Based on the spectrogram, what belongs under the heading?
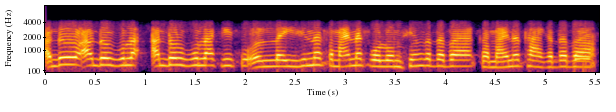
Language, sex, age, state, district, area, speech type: Manipuri, female, 60+, Manipur, Imphal East, rural, conversation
